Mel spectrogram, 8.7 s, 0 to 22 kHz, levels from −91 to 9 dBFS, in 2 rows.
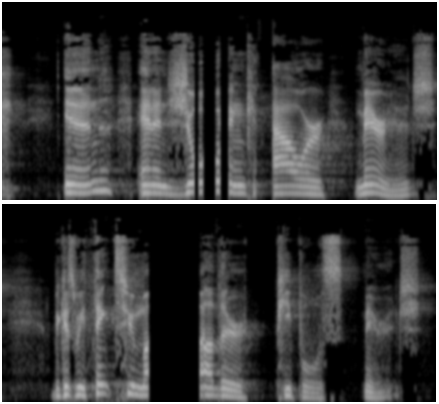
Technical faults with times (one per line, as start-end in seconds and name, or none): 0.44 overlapping chunks
1.45 overlapping chunks
1.92-2.32 digital broadcast dropout
2.47 overlapping chunks
3.48 overlapping chunks
4.49 overlapping chunks
5.51 overlapping chunks
5.81-6.38 digital broadcast dropout
6.52 overlapping chunks
7.53 overlapping chunks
